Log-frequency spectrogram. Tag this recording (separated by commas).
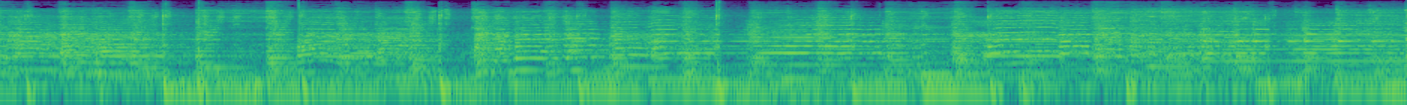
Music, Orchestra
